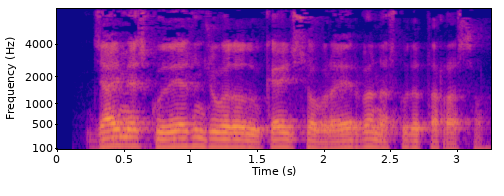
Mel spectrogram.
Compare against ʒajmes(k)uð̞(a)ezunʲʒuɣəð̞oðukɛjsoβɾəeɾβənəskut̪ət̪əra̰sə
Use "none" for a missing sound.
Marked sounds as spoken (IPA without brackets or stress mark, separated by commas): k, e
